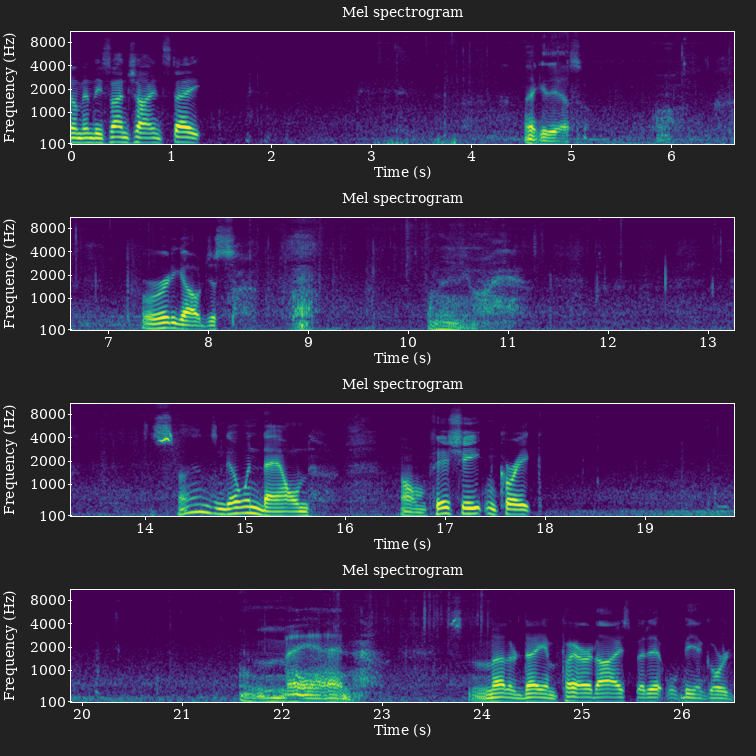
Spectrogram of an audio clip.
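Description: Footsteps crunch on dry leaves along a dirt path.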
